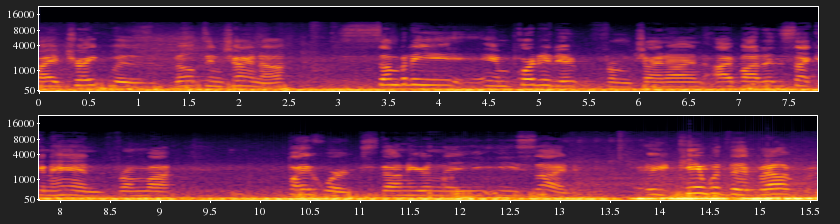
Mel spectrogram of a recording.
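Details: Ataxic dysarthria in an adult man with an ataxia of unknown type; his speech slowly became more slurred as it progressed and listeners often ask 'What?'.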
